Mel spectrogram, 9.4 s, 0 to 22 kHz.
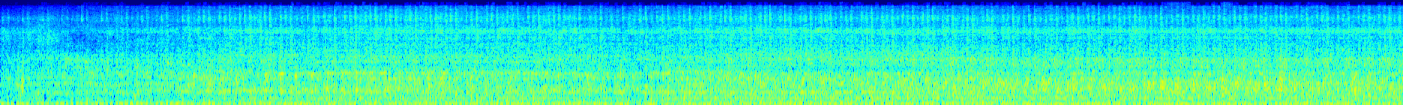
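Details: VAZ 2106 at idle, chain just replaced and tensioned: loose knock about three beats a second, sounds like bearing shells but unchanged when spark plug leads are pulled; source not pinned down.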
